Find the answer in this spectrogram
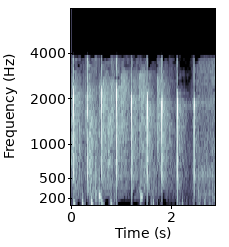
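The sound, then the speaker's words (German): Crisp handclaps follow presentations at a German-language panel discussion. They come in a steady, evenly spaced series of sharp, separate claps rather than a dense wash, and sound like only a few hands. “Einfach mal schnell einen Applaus für eure Präsentationen.”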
